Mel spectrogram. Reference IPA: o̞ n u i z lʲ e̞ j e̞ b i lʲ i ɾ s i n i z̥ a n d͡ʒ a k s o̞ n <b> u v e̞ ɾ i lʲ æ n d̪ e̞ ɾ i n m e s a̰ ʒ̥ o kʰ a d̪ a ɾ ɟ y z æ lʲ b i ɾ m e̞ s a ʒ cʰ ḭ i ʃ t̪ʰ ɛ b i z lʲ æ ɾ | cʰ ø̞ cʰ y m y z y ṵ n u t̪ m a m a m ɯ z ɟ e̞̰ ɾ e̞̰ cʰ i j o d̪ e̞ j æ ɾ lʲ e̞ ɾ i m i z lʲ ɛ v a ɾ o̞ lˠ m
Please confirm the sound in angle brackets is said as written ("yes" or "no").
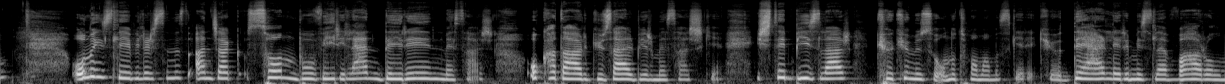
yes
